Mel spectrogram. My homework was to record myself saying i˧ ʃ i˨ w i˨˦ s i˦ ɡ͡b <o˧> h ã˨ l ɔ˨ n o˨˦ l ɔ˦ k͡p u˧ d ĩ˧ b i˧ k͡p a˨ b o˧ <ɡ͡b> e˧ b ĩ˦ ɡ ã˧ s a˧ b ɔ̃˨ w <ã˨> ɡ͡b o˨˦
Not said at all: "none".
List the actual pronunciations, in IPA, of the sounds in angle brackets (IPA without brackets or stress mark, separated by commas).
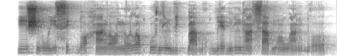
ɔ˧, ɡ͡b, ã˨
